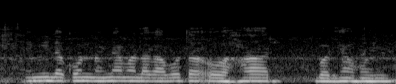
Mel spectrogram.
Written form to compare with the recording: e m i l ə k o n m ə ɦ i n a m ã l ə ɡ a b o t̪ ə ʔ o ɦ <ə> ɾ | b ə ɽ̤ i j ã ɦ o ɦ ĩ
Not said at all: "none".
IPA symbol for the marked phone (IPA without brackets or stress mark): a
